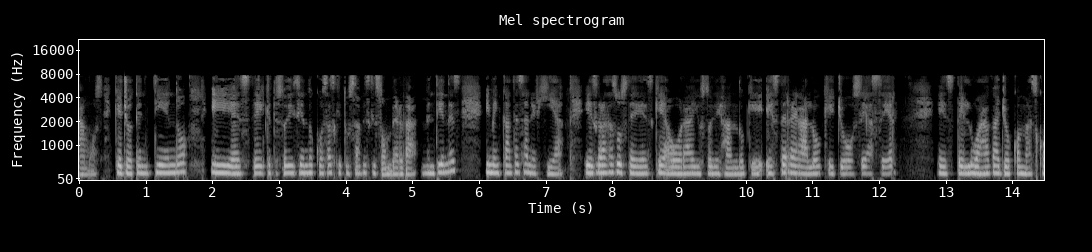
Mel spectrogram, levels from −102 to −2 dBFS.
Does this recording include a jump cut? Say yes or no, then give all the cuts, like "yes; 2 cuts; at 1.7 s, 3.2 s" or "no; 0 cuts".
no; 0 cuts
